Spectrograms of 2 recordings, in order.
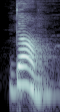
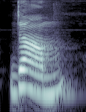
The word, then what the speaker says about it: dumb: ইয়াত দুটা দিয়া আছে, thumb, dumb. MBৰে শেষ হোৱা শব্দৰ বিটো silent letter, মানে বিটো মনে মনে থাকে। আমি বিটো উচ্চাৰণ নকৰাকৈ এই শব্দকেইটা ক'ব লাগিব। thumb, dumb, crumb, numb. Say again. Thumb, dumb, crumb, numb.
